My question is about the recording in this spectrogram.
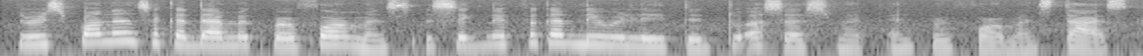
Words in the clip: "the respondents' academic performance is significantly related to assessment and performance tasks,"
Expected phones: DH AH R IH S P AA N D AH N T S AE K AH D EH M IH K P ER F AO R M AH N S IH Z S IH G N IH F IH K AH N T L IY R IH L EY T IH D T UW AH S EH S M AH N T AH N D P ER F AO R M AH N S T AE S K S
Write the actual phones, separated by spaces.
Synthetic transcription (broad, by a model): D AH R IH S P AA N D AH N T S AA K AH D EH M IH K P ER F AO R M AH N S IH S IH G N IH F IH K AH N T L IY R IH L EY T IH D T UW AH S EH S M AH N T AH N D P ER F AO R M AH N S T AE S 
